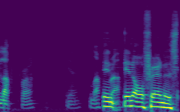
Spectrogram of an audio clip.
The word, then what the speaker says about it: Loughborough: Yeah, it's not Luga Baruga. Lao Bao How. All right, I'm already in hell. Yeah, the locals say Loughborough.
